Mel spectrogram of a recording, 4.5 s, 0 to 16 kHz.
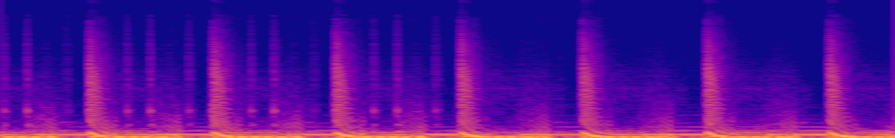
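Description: Techno track: a deep sustained bass line under a kick drum hitting about every 0.6 seconds, with quick hi-hat ticks during the first half.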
